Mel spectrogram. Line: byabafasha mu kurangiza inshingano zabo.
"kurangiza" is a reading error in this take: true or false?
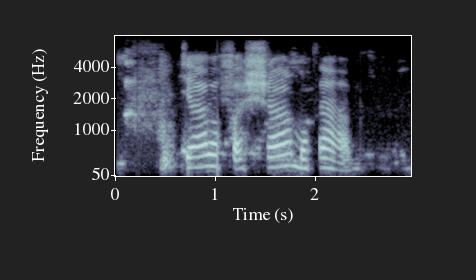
true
